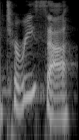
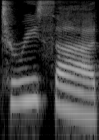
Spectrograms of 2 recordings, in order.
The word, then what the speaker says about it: Teresa: normal as an American because like Americans will be like Teresa, Teresa. And she calls me with a Z. Like it's pronounc Yeah. I say it with a Theresa cuz that's how we say it in Australia.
